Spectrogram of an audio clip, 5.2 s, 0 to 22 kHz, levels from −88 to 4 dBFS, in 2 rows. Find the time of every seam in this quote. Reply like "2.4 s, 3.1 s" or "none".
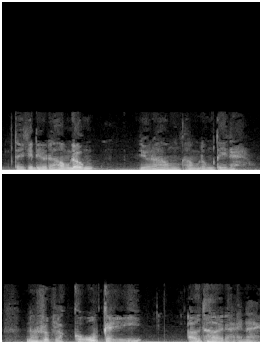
none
